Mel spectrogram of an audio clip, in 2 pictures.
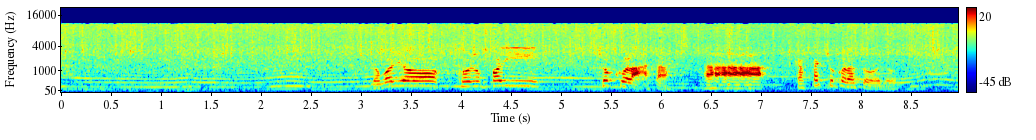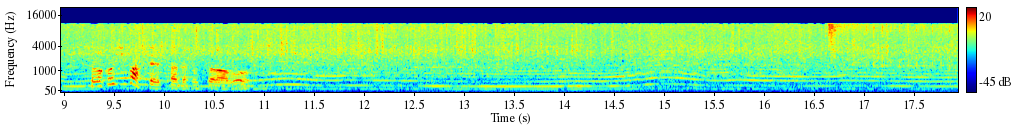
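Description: A racing car engine hums and revs steadily.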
